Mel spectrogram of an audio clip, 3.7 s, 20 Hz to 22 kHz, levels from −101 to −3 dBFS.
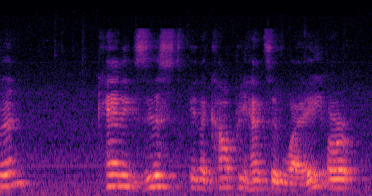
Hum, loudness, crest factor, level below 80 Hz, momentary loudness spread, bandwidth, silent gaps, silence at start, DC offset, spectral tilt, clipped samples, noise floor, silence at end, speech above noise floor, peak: none; -33 LUFS; 18 dB; -64 dBFS; 9 LU; 12.5 kHz; none; 0 s; under 0.1%; -5.5 dB/octave; under 0.1%; -58 dBFS; 0.05 s; 26 dB; -16 dBFS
